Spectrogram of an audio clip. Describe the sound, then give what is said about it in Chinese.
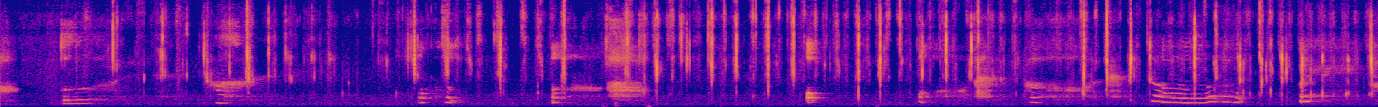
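Sticky, wet squelching noises come as an irregular stream of soft smacks and clicks, fairly quiet, with a few brief squeaky tones near the end and no talking. “黏糊糊的水声喜欢吗，宝宝？”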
